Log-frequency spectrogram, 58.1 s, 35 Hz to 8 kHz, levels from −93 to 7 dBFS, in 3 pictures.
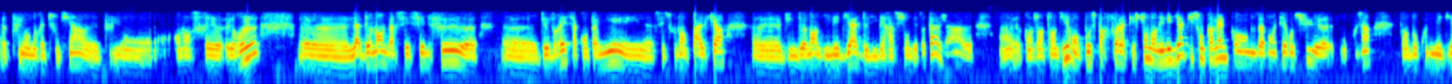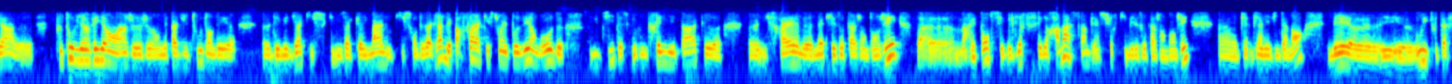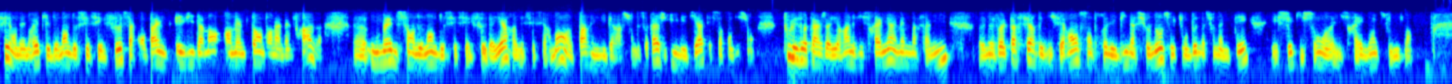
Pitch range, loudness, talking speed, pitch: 115-150 Hz, -24 LUFS, 230 wpm, 130 Hz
